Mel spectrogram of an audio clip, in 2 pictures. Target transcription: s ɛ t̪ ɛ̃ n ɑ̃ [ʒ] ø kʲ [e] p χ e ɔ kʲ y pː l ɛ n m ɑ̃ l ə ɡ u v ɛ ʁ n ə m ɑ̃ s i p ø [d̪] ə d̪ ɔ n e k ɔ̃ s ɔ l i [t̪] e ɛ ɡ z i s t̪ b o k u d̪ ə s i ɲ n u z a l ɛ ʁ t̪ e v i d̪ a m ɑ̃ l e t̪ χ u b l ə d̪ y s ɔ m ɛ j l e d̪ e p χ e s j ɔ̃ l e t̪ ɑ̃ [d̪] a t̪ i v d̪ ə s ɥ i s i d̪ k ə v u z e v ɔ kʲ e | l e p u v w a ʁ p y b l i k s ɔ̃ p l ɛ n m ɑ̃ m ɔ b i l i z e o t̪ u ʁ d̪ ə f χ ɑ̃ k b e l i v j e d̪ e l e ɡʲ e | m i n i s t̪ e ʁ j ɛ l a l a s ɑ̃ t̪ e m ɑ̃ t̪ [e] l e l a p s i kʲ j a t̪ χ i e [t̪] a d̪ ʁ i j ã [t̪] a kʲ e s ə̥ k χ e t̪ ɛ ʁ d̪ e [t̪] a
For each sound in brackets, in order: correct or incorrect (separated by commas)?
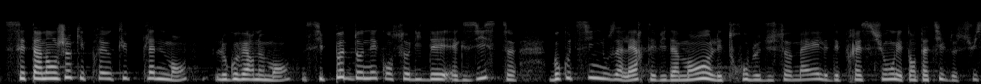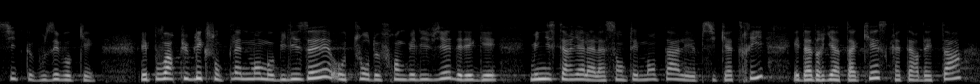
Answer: correct, incorrect, correct, incorrect, incorrect, incorrect, incorrect, correct, correct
